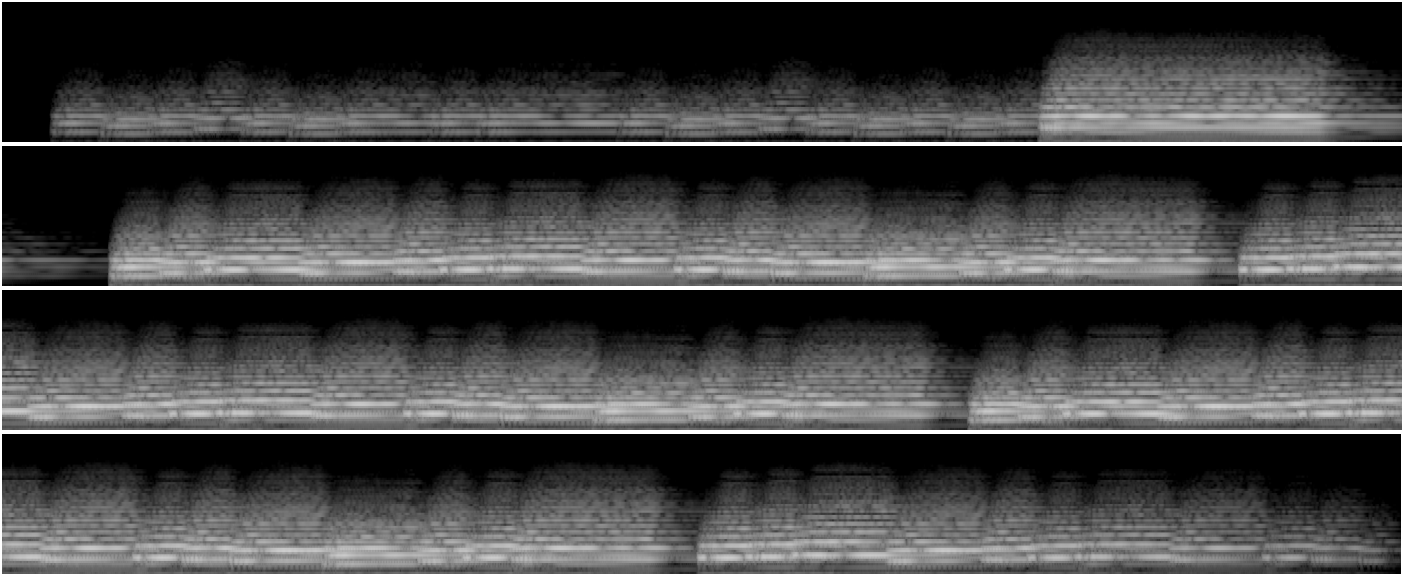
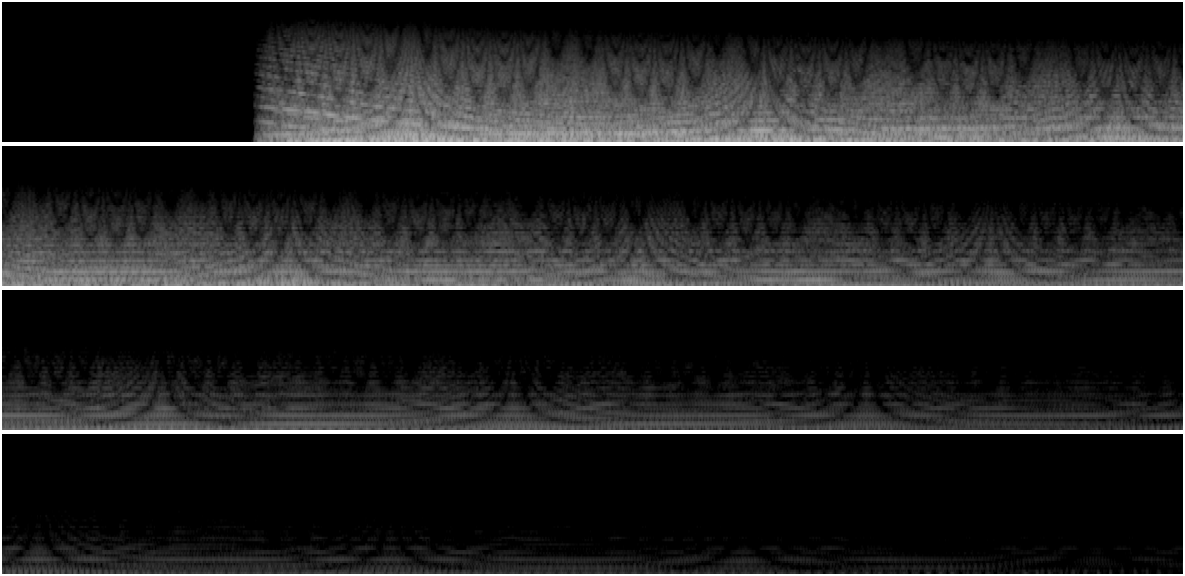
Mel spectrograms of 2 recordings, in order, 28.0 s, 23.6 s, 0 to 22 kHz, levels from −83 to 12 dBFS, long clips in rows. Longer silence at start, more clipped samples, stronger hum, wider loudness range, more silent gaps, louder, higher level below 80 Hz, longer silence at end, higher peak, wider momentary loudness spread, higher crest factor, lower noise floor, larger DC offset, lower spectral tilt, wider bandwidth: second, 0.3 s vs 1.25 s; neither; neither; second, 11 LU vs 24 LU; neither; first, -16 LUFS vs -33 LUFS; second, -72 dBFS vs -38 dBFS; second, 0.15 s vs 8.1 s; first, -4 dBFS vs -12 dBFS; second, 21 LU vs 25 LU; second, 12 dB vs 22 dB; second, -49 dBFS vs -76 dBFS; first, 0.2% vs under 0.1%; about the same, -6 dB/octave vs -7 dB/octave; second, 8 kHz vs 11 kHz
